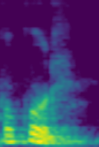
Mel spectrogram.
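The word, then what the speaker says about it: কুকুৰ: तो दोस्तों, हिंदी में कुत्ता को असमिया में कुकुर कहते हैं। क्या कहते हैं? ब्रैकेट में मैं हिंदी में उच्चारण लिख के दिखा रहा हूँ, कुकुर।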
